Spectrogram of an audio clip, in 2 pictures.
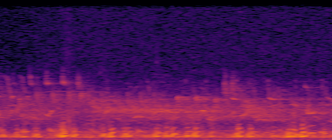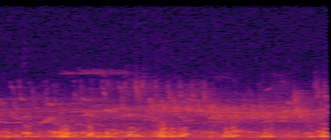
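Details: Chorus of male moor frogs in early spring at a forest pond where they gather to mate, producing croaks with their vocal sacs; soft gurgling notes repeat roughly twice a second, some louder nearby calls standing out.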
